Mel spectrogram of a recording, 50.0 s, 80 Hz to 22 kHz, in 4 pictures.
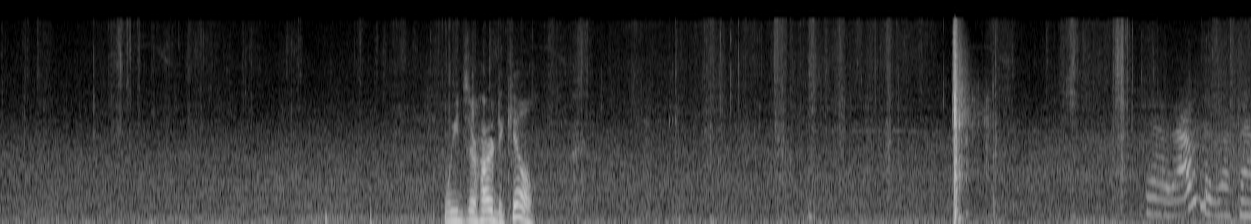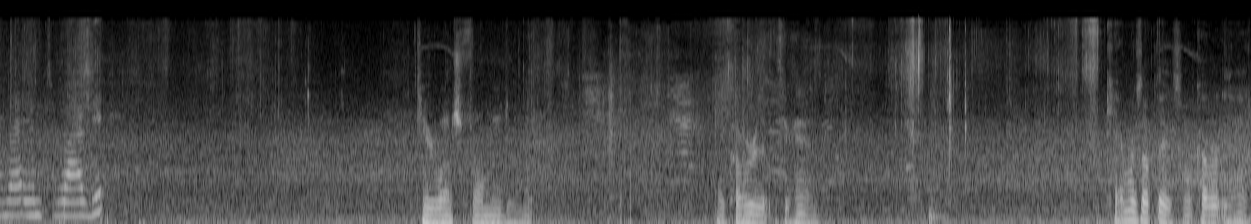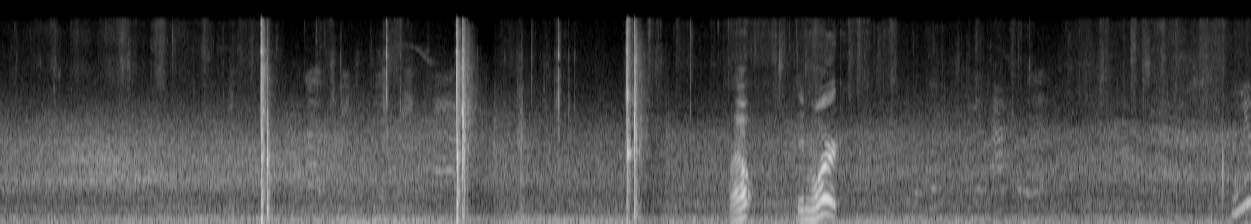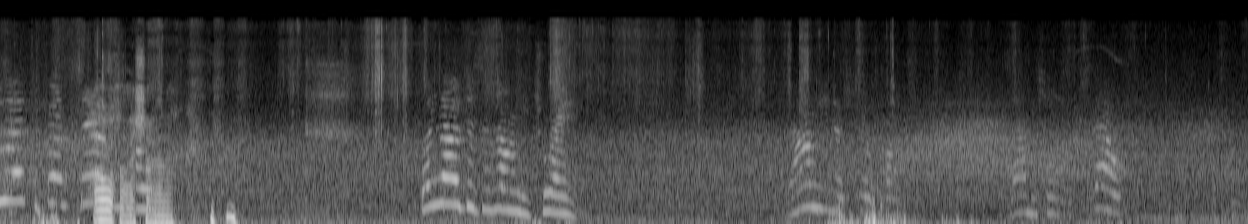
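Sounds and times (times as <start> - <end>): faint steady background noise: 0.0 - 50.0
outdoor background hum: 5.3 - 46.8
sharp snap: 9.5 - 10.0, 27.6 - 27.8, 29.6 - 29.9, 31.3 - 31.6.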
